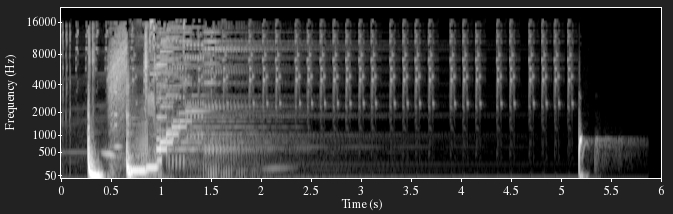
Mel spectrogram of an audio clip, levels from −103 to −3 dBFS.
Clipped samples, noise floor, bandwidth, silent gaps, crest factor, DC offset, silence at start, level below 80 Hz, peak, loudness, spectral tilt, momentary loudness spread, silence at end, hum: under 0.1%; -67 dBFS; 17 kHz; none; 18 dB; under 0.1%; 0.25 s; -24 dBFS; 0 dBFS; -16 LUFS; -5 dB/octave; 27 LU; 0.8 s; none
